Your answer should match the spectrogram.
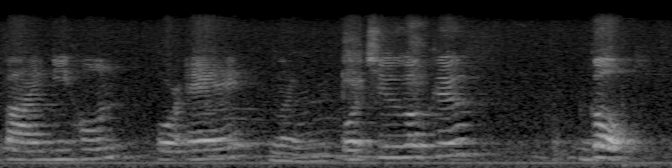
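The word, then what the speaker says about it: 語: communication sometimes preceded by nion or a Oru goal right this goal means language as a this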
